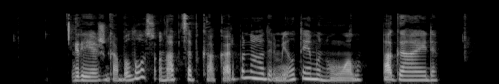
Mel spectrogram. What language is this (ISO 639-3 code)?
lav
